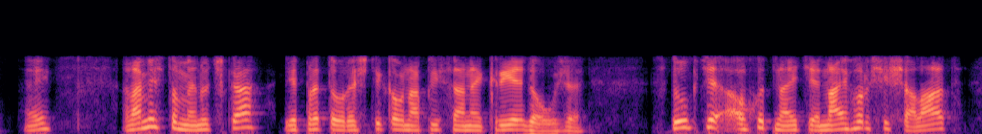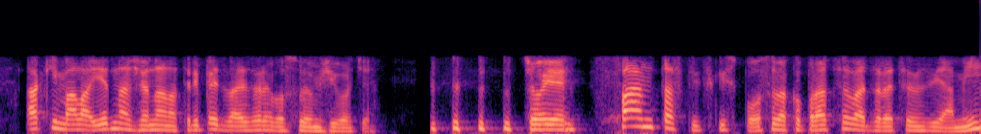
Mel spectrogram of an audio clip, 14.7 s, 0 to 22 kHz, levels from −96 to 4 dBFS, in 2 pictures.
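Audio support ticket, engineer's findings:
Throughout: muffled, hoarse sound, nothing above 4 kHz, consonants smeared. Probable component: G.723.1 codec, heavy damage, consistent with its 6.3 kbit/s mode. Coarse 30 ms frames and a slowly updated voice model blur fast transitions. Differs from a simple narrowband filter: the roughness and smearing, not just lost treble, point to low-rate coding.

3.89–4.00 s: brief stretched sound fading in level, then weak or distorted sound before recovery. Probable component: VoIP packet loss concealed by the speech codec. About 30 ms missing, consistent with one lost frame. The decoder extrapolated from its last pitch and filter while lowering gain, and the error carried into the following frames. Differs from a plain dropout: no silent gap or click, and the damage outlasts the 30 ms loss.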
